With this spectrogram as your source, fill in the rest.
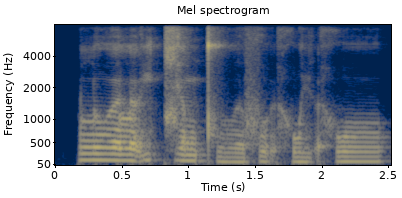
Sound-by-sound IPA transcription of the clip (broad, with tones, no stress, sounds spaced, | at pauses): l u˧ ə̯ l ə̰˧˥ j t͡ɕ ə˧ n t̪ʰ ṳ˨˩ ə̯ f ṵ˧˨ ə̯ h w ḭ˧˨ ə̯ h w u˧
